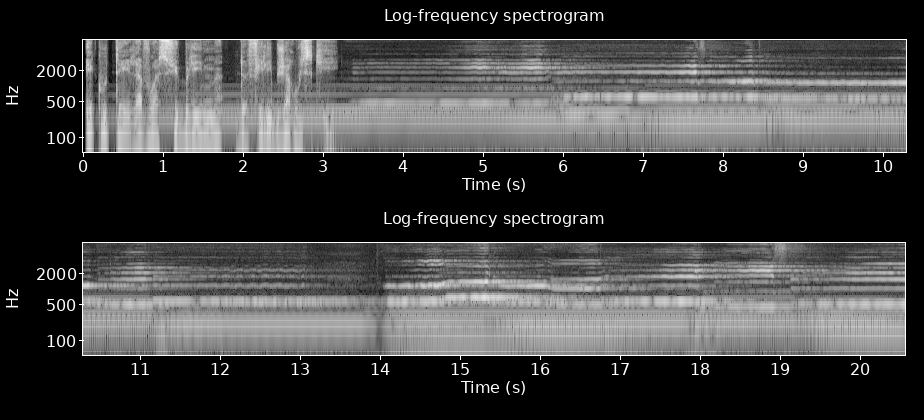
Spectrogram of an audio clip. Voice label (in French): Pub Radio; Radio Classique; EMI; Jaroussky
